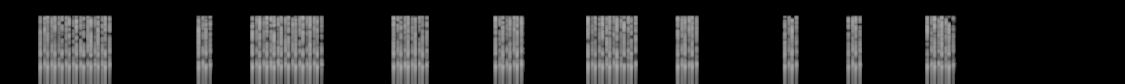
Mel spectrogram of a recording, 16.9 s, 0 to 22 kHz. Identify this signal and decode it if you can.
Pulse dialling, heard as clicks on a phone line, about 9 pulses a second. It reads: 0 2 0 5 4 7 3 2 2 4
